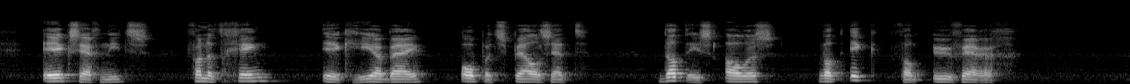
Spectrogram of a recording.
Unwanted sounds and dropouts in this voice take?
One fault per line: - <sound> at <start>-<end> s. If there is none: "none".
none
